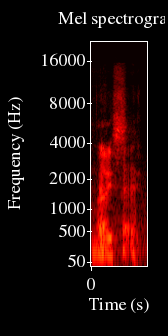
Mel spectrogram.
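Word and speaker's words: Knicely: name it's K silent k is silent so it's nicely yeah what I say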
